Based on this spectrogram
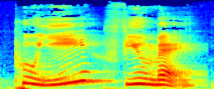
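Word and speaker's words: Pouilly-Fumé: And we are drinking Puyi Fumé. – Yeah, that's how you say it. We looked it up like 5 times. – Yep, Puyi. Kind of sounds like poo.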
